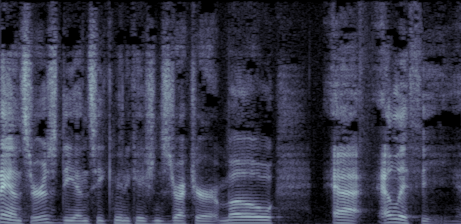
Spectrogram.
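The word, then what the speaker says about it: Elleithee: more questions and answers DNC communications director Moe Ella thei how am i pronouncing that ele i th ee Ella 'they said sorry mo he does not believe ours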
